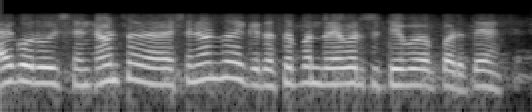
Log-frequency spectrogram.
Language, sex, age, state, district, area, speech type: Marathi, male, 18-30, Maharashtra, Sangli, rural, conversation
